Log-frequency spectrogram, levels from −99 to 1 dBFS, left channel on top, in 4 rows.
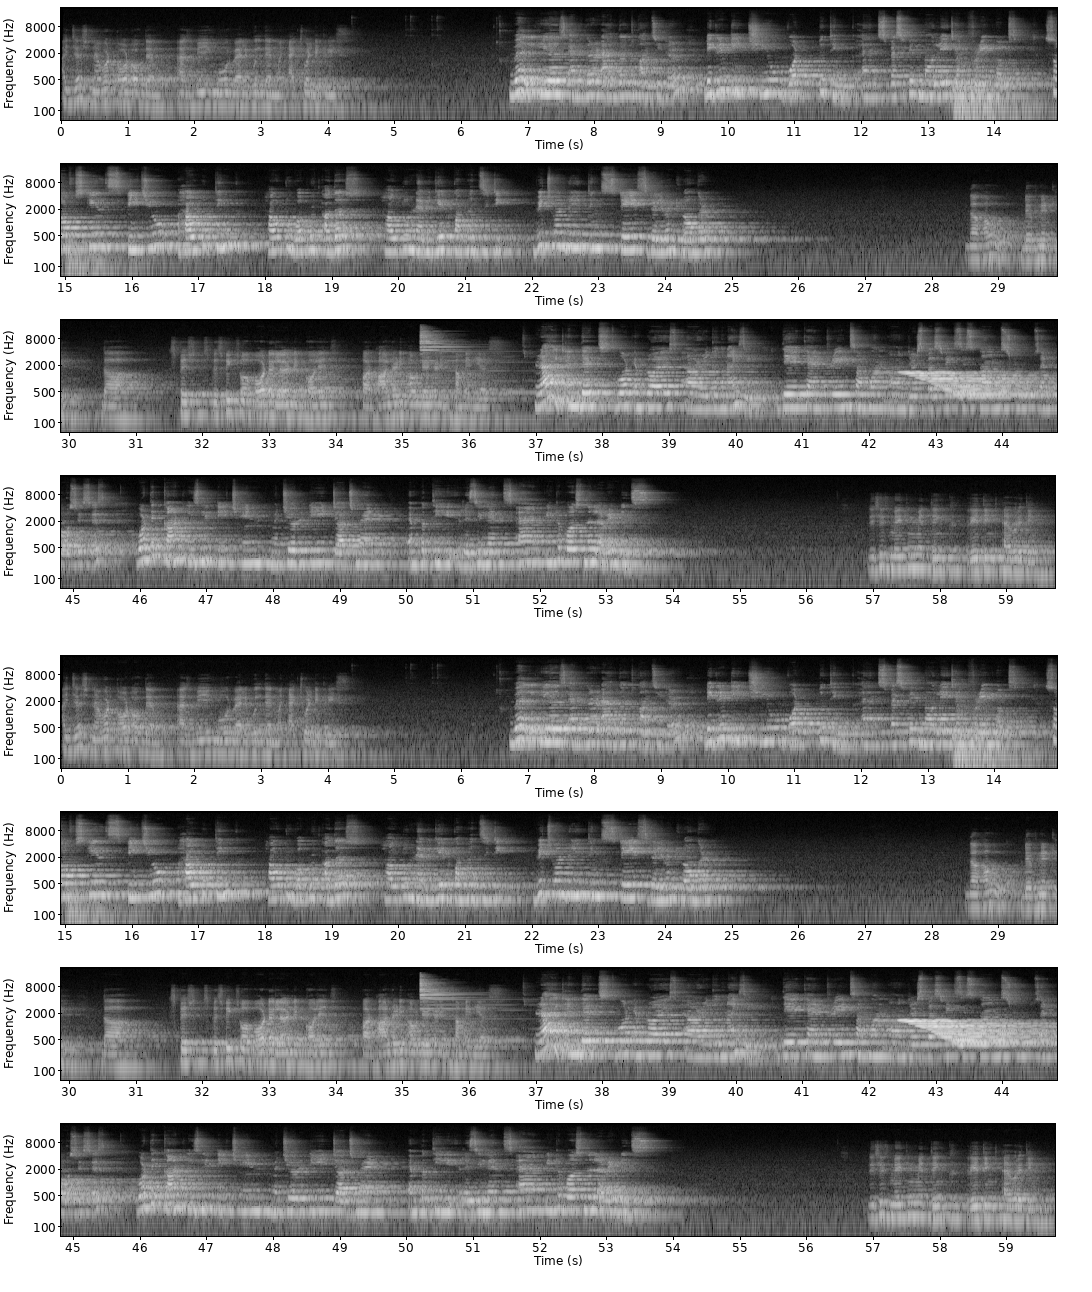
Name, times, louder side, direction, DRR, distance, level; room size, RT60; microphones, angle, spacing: voice 1, 0.0-4.3 28.5-29.1 29.3-30.0 30.5-30.9 31.5-31.9 32.1-33.9 34.4-36.5 56.9-59.5, equal, 5° right, -2 dB, 0.6 m, -32 dB
voice 2, 6.7-9.3 9.6-14.3 14.8-17.5 18.0-19.4 19.8-21.6 22.0-24.8 37.0-40.3 40.6-45.4 45.9-49.6 50.0-53.6, left 1 dB, 30° left, -2 dB, 1.5 m, -25 dB
sound 1, 35.3-43.6, right 4 dB, 25° right, 1.8 m, -39 dB
sound 2, 42.1-45.6, right 4 dB, 55° right, 0.3 m, -19 dB
7.1 x 5.9 x 7.4 m, 2.2 s
head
